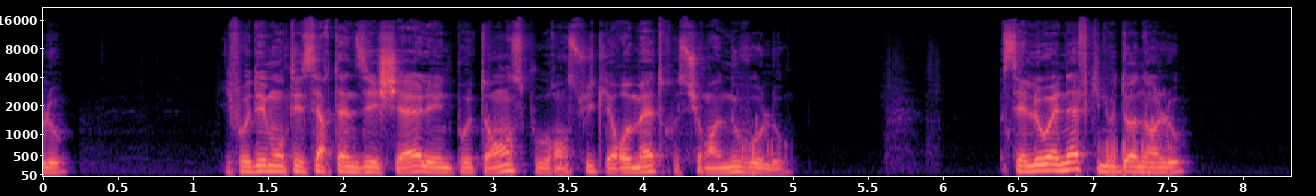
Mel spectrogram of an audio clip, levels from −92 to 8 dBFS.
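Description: Speech with DAB burbling at 2.92–3.46 s (after "certaines échelles et une"), 4.67–5.00 s (after "les remettre sur un") and 6.89–7.53 s. It has noise blips and level jumps in single sub-bands rather than dropouts, because residual bit errors of around 0.4 to 1 percent corrupt MP2 sub-band levels frame by frame.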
